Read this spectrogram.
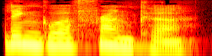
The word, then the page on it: lingua franca: British English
